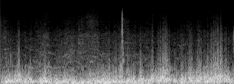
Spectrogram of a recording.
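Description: A rugby ball is kicked with a dull thump.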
